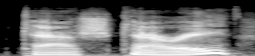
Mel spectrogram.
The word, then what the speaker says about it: Kashkari: high-level jobs at Treasury Neil Kashkari pronounced cash carry started out as a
